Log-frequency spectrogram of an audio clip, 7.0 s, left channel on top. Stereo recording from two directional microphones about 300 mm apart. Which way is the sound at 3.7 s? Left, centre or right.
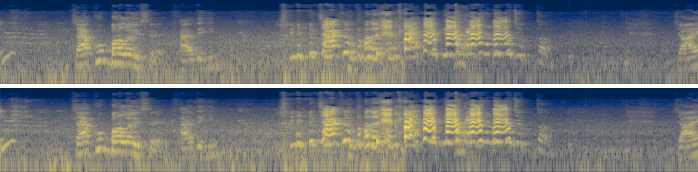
Right.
